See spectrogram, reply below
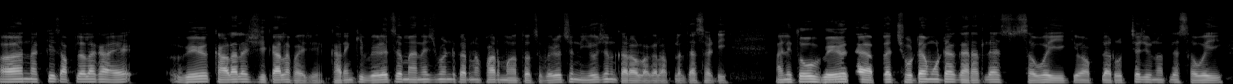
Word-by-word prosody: अ, 120 +1 +5
नक्कीच 125 +1 -2
आपल्याला 125 +1 +2
काय 115 -2 +2
आहे 120 - 0 0.4
अ, - - -19
वेळ 120 +4 +3
काढायला 115 +3 +4
शिकायला 110 0 +1
पाहिजे. 85 -3 -5
कारण 100 +3 -2
की 115 - -3
वेळेचं 115 +5 +2
मॅनेजमेंट 115 +1 -2
करणं 110 0 -2
फार 110 0 +1
महत्त्वाचं. 95 -4 -4
वेळेचं 110 +5 -1
नियोजन 110 +4 -2
करावं 90 -3 +1
लागेल 85 0 -3
आपल्याला 85 0 -7
त्यासाठी 90 0 -5 0.5
आणि 110 +2 0
तो 130 0 +6
वेळ 115 +3 +6
काय 115 - +6
आपल्या 115 +2 +1
छोट्या-मोठ्या 120 +2 +2
घरातल्या 110 +1 0
सवयी 100 0 -1
किंवा 105 0 -1
आपल्या 100 +1 -3
रोजच्या 100 +4 -3
जीवनातल्या 110 0 -4
सवयी 100 0 0
110 Hz, 175 wpm, -28 LUFS, 100-115 Hz, 0.5 s, तो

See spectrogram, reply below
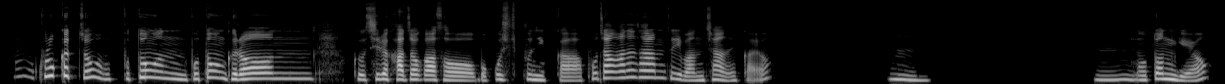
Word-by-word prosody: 음 370 -2 -15
그렇겠죠. 345 - +2
보통은, 270 -3 +1
보통은 295 +4 0
그런 260 +1 +3 0.4
그 225 - -1
집에 240 +3 +1
가져가서 210 -5 +2
먹고 185 +5 -4
싶으니까 200 -5 -3
포장하는 300 +4 +1
사람들이 310 -5 0
많지 190 +3 -3
않을까요? 205 - -5 1.2
음. 205 -6 -3 1.6
음 210 +1 -4
어떤 235 +3 +3
게요? 185 - -3
240 Hz, 225 characters per minute, -23 LUFS, 205-290 Hz, 1.6 s, 그런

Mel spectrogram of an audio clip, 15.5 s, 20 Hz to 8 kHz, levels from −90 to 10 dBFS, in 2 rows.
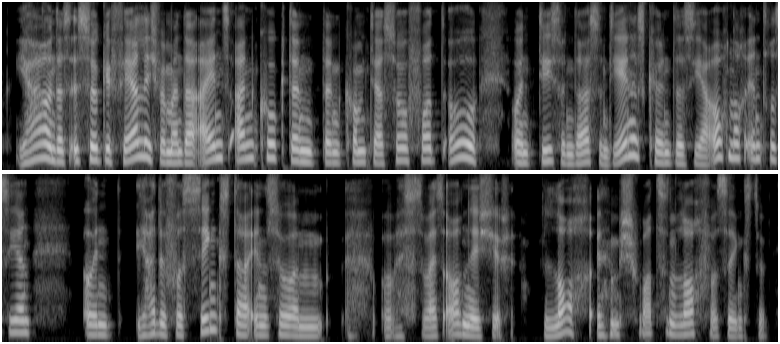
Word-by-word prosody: Ja, 215 - +2
und 225 - +6
das 190 - +3
ist 200 +1 +1
so 220 -2 +6
gefährlich, 225 +5 +3
wenn 180 -1 +2
man 175 0 +3
da 170 -1 +5
eins 235 +6 +3
anguckt, 250 0 +1
dann 190 -3 +4
dann 175 -1 0
kommt 185 0 -1
ja 165 -1 +2
sofort: 210 +2 -2
„Oh, 245 0 +4 0.3
und 170 -1 0
dies 195 -1 0
und 160 -1 -1
das 175 +1 +1
und 135 -2 -5
jenes 270 - +2
könnte 170 -2 0
Sie 155 +1 -6
ja 145 -2 0
auch 260 +3 +2
noch 250 -2 -1
interessieren.“ 215 -3 -1 0.5
Und, 170 -1 -1
ja, 165 +5 -4
du 180 -2 -1
versinkst 225 +8 -2
da 170 - +3
in 165 0 -1
so 165 +1 -1
'em, 150 -1 -2 0.6
was 150 -1 -8
weiß 150 +1 -2
auch 185 - 0
nicht, 150 -4 +2 0.5
Loch 180 +9 -1
im 175 +1 -4
schwarzen 185 0 -4
Loch 180 +3 -1
versinkst 145 -1 -6
du. - - -10
180 Hz, 180 wpm, -24 LUFS, 165-215 Hz, 0.6 s, und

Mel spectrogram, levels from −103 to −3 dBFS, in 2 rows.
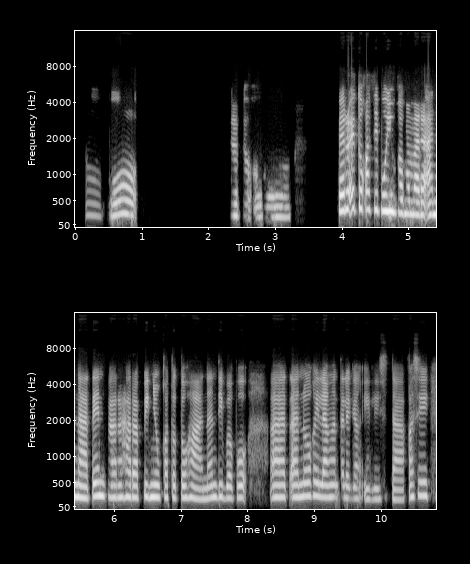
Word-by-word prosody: Opo. 230 +2 -3 1.4
Totoo, 195 -3 -7 0.7
pero 320 +3 +7
eto 350 +1 +4
kasi 330 -1 +3
po 310 0 +5
yung 290 -2 +6
pamamaraan 240 -2 +4
natin 240 +3 +3
para 225 +1 -1
harapin 230 0 +1
yung 230 - +2
katotohanan, 220 -1 -2
'di 235 - -1
ba 210 -1 -4
po? 220 0 -2 0.4
At 230 0 +1
ano, 235 +3 0
kailangan 230 -2 0
talagang 210 0 -6
ilista 190 -1 -7
kasi 255 +2 -2
225 Hz, 120 wpm, -20 LUFS, 210-240 Hz, 1.4 s, pero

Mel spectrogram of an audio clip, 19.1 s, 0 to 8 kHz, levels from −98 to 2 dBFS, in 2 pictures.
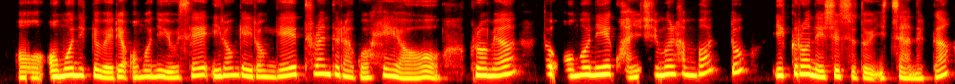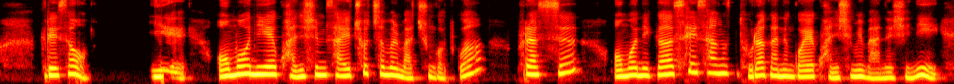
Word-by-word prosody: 어 155 - -3 0.2
어머니께 205 +3 +4
외려 160 0 +1
"어머니 175 +3 0
요새 200 +8 -1
이런 210 +4 +1
게 215 -3 0
이런 180 -2 -1
게 210 +7 +2
트렌드라고 220 - -1
해요." 160 -4 0 0.3
그러면 215 +6 +2 0.2
또 245 -2 +2
어머니의 225 +5 +4
관심을 220 +5 0
1 235 -4 -1
번 300 +9 -3
또 325 +5 -3 0.2
이끌어 240 +5 +3
내실 180 -3 +2
수도 165 -5 -3
있지 135 +5 -3
않을까? 140 - -2 0.4
그래서 215 - +1 0.7
예. 165 -6 0 0.3
'어머니의 240 +5 +6
관심사에 200 +2 0
초점을 235 -1 -1
맞춘 145 +1 -4
것과 180 - -5 0.3
플러스 255 +7 0 0.3
어머니가 215 +5 +2
세상 280 -1 -1
돌아가는 200 -2 0
거에 180 0 0
관심이 170 +4 -1
많으시니 145 - -2
200 Hz, 285 characters per minute, -22 LUFS, 170-235 Hz, 0.7 s, 어머니의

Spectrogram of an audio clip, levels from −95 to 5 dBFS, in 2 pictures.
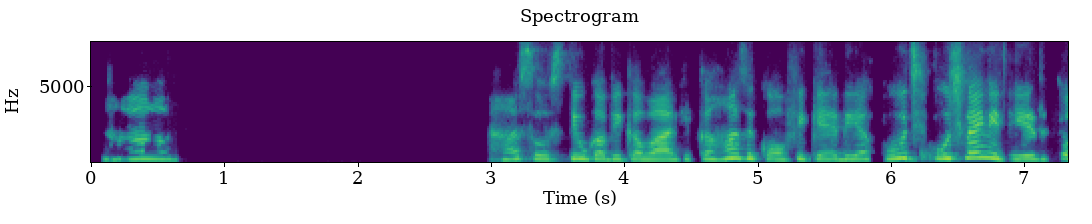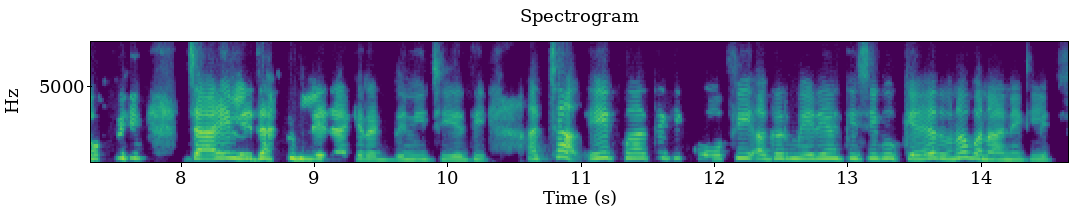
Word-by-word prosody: हाँ। 245 0 -4 2.3
हाँ, 235 +2 -6
सोचती 255 0 -4
हूँ 275 -2 +1
कभी-कभार 225 -2 0
कि 240 - -12
कहाँ 250 +5 +1
से 290 - +1
कॉफ़ी 230 0 -5
कह 235 -2 -3
दिया, 240 +1 -3
पूछ 290 +2 +1
पूछना 295 +3 +4
ही 350 - +7
नहीं 325 -5 +5
चाहिए 240 -1 0
था 245 - -8 0.2
कॉफ़ी, 310 +3 0 0.4
चाय 295 +1 +8
ही 330 - +4
ले 290 -2 +4
जा 320 - +8 0.2
ले 265 -4 +4
जा 240 -1 +1
के 245 - -4
रख 225 - -3
देनी 230 +2 -7
चाहिए 225 -1 -6
थी। 235 -2 -8 0.3
अच्छा 275 +9 +1 0.3
एक 345 -3 +2
बात 315 0 0
है 320 - -5
कि 310 - -9
कॉफ़ी 270 +3 -3
अगर 300 +3 -2
मेरे 285 0 -1
यहाँ 300 -1 +1
किसी 295 +1 -3
को 300 0 -2
कह 270 +4 +1
दो 295 -3 -3
ना 335 +6 +2
बनाने 225 -8 -1
के 225 - -13
लिए, 220 -1 -9
265 Hz, 190 wpm, -21 LUFS, 235-295 Hz, 2.3 s, चाय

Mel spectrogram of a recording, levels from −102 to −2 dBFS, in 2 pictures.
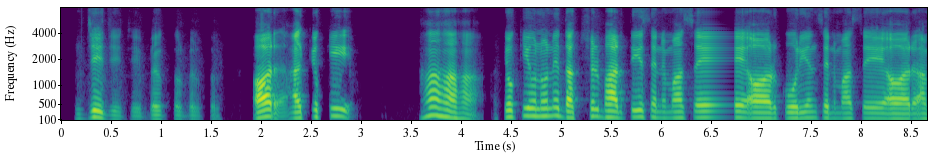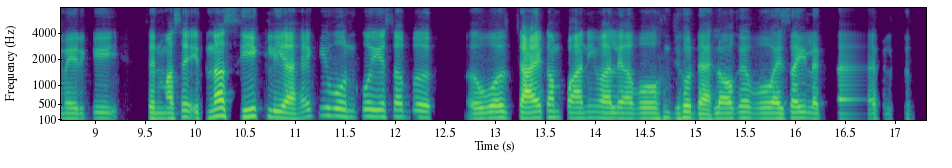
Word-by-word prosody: जी, 155 +7 +1
जी, 110 -3 -17
जी। 100 -1 -19
बिल्कुल, 110 0 -12
बिल्कुल। - - -23 0.4
और - - +10
अ, 120 +10 +1
क्योंकि 175 +4 -4 0.7
हाँ, 210 +2 +3
हाँ, 155 -6 +4
हाँ 130 -3 -9 0.2
क्योंकि 170 +4 -1
उन्होंने 195 +1 0
दक्षिण 155 +2 +2
भारतीय 165 +1 +4
सिनेमा 155 -2 -3
से 160 0 -1
और 145 -1 +5
कोरियन 145 +2 -3
सिनेमा 140 -2 -5
से 135 0 -5
और 130 0 +3
अमेरिकी 135 +2 -5 0.4
सिनेमा 135 0 0
से 170 +5 -2
इतना 160 +8 +3
सीख 190 0 -2
लिया 155 -5 +3
है 170 - -4
कि 210 +3 -13
वो 195 -2 -1
उनको 180 +1 -4
ये 175 0 0
सब 175 0 -6 0.5
अ, - - -10
वो 155 +4 +1
चाय 145 0 +5
कम 160 -1 -2
पानी 145 +1 -1
वाले 140 -1 0
अब 135 -1 -2
वो 135 0 -2
जो 150 +1 -1
डायलॉग 135 +2 -1
है 150 - -1
वो 140 0 -1
ऐसा 135 +2 -1
ही 150 +1 0
लगता 130 -2 -6 0.3
है 125 - -7
बिल्कुल। 125 -1 -23
150 Hz, 175 wpm, -23 LUFS, 135-170 Hz, 0.7 s, और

